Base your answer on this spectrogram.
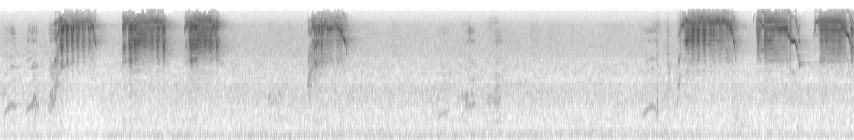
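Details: Abandoned baby monkey Sovana, living in a troop, screaming to be taken back as Papa Lin hides from her: loud harsh high-pitched bursts, three early, one at five seconds, three more near the end, with faint rising squeaks between.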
